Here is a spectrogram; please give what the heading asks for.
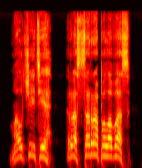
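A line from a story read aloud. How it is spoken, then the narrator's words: Hoarse rasp. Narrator (Russian): просипела ворона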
